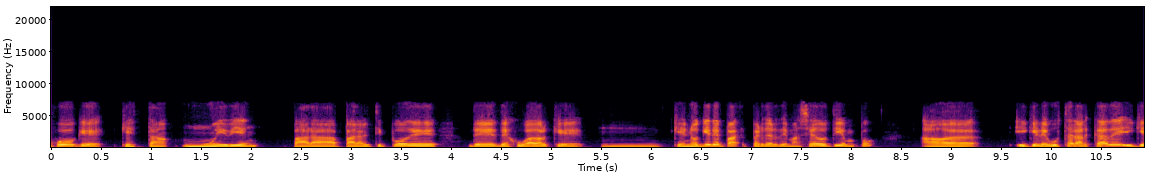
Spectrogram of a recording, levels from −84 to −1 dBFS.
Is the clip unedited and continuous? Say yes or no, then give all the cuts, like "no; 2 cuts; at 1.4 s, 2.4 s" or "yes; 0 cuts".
yes; 0 cuts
